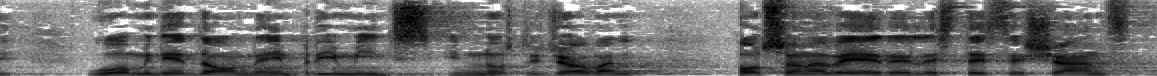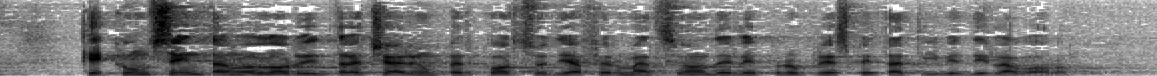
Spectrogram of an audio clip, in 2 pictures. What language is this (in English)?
Italian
